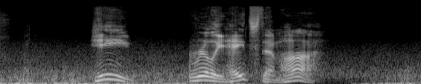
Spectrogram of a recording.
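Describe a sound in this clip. A young man asks a question in a casual voice.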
